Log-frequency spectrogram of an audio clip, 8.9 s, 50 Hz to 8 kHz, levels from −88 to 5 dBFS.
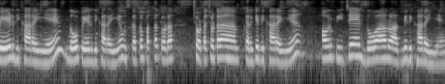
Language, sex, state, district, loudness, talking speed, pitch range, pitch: Hindi, female, Maharashtra, Mumbai Suburban, -16 LUFS, 180 wpm, 210-240 Hz, 225 Hz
